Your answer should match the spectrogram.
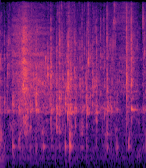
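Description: Honey water sloshing and splashing in a large glass fermenting jar as a long plastic spoon stirs it hard, aerating the mead must so the yeast has oxygen to build up.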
